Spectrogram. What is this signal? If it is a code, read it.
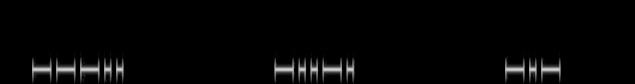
Morse code, heard as a keyed tone, about 20 wpm, spaced as for 5 wpm, 690 Hz. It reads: 8/K
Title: 229 Lesson 37e - Letter x - Three Characters 20wpm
